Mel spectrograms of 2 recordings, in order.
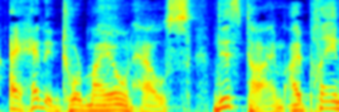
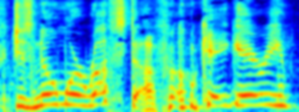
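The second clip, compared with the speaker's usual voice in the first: very high placating squeal; pleading cry; 13 semitones higher than usual. A narrator's reading. Bully giving in to the boy, high pleading cry. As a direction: give in with a high-pitched cry. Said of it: "Marv cried".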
